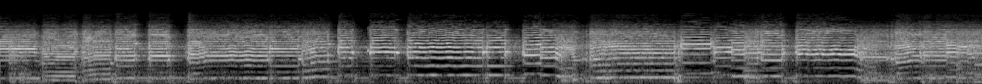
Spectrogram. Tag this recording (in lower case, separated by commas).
plucked string instrument, musical instrument, tapping (guitar technique), guitar, music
